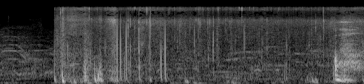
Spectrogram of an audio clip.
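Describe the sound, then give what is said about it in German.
Steady rain patters in the middle of a forest on a cold, wet day, with scattered sharp ticks and taps of small hailstones striking leaves and ground. A brief louder rustle comes near the end. “Vielleicht hören regnet. Es kommt sogar ein bisschen ähm, Hagelschauer runter.”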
